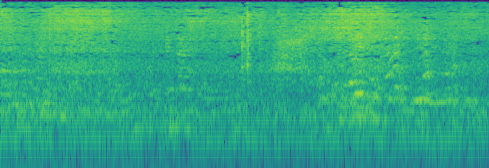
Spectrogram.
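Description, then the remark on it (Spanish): Wind howls on a calm, quiet night in a steady, breathy whoosh for about five seconds, a constant hiss-like roar that swells slightly near the end, with no voices over it. “solo con el aullar del viento.”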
